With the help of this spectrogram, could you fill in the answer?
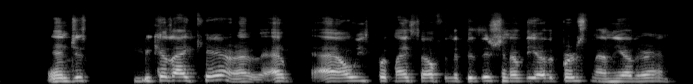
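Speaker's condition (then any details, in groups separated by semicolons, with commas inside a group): Cerebral palsy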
